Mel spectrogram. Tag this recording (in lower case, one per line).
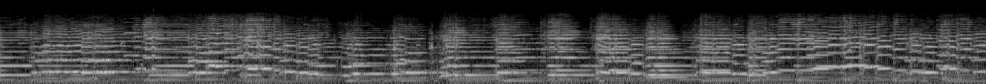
music
violin
musical instrument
